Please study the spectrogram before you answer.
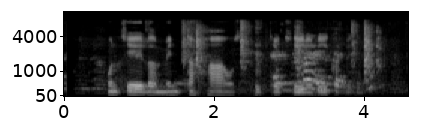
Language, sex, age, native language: Icelandic, female, 14, Icelandic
